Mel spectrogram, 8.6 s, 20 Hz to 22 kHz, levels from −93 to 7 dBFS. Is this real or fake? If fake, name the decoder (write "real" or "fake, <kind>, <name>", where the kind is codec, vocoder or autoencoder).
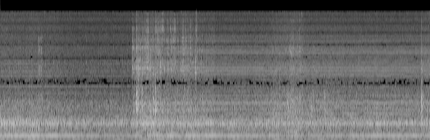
real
